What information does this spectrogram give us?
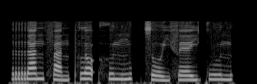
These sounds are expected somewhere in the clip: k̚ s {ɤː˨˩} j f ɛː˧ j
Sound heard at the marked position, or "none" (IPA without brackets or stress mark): oː˨˩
